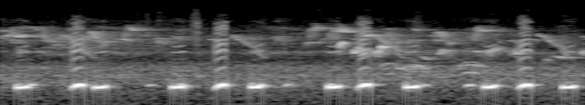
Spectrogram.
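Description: Coppersmith barbets give hollow, low 'tuk' notes, about fifteen in four seconds, in a slightly uneven beat as two birds overlap. Faint higher chirps from other birds sound behind them.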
